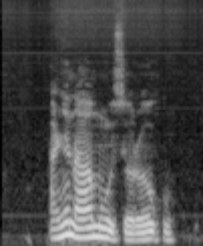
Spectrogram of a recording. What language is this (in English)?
Igbo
